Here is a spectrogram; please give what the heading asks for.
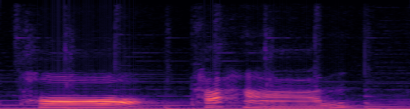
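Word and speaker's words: ท ทหาร: อ ท อ sound is like t or t sound in English that means English native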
